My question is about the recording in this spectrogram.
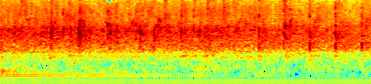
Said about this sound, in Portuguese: Mais uma salva de palmas para Jesus por toda cura que ele operou aqui.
